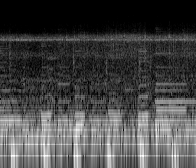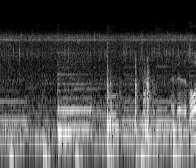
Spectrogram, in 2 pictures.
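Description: Butter and sauce sizzle and spatter in a hot pan during truck camping, steady close frying crackle with stirring knocks and clinks throughout.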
